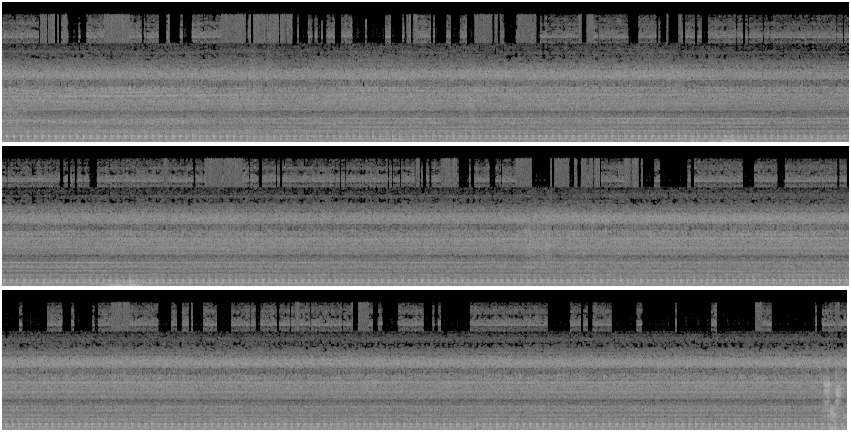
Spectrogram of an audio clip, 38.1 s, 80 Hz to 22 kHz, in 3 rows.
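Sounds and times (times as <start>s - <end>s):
washing machine drum knocking: 10.0s - 11.5s, 14.0s - 15.2s.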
